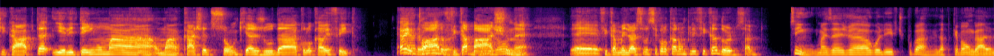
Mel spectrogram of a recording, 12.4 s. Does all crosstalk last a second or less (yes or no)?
no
